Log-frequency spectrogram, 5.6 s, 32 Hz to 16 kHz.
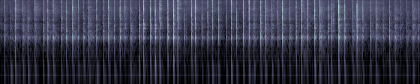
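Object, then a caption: Plastic box. A plastic box is tapped rapidly and continuously with fingertips, giving a dense, uneven run of sharp, dry clicks. Each tap dies away almost at once and carries a hollow, woody tone around 1 kHz.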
